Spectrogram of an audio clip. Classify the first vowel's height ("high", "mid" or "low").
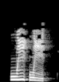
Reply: high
